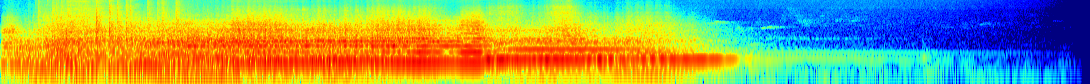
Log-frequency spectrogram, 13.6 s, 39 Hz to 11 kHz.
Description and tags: Hoellische Harmonics Part II
My "Falltuer Samplepack" deals with the mysterious sounds i recorded from the door to the loft of our appartement :O
The Recordings are made with a Tascam DR-05 in Stereo. I added a low- and hipass and some fadeouts to make the sounds more enjoyable but apart from that it's raw
dr-05, dynamic, ghosts, haunted, metall, scary, trapdoor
